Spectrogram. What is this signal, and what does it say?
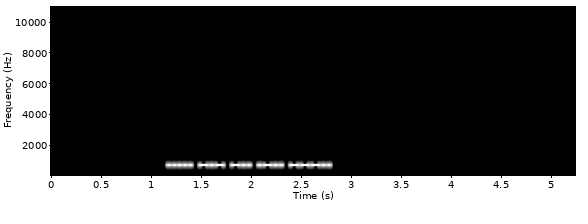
Morse code, heard as a keyed tone, about 44 wpm, 700 Hz. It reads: 5KDL8
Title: Code Groups - 5 Letter:Numbers - 45wpm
